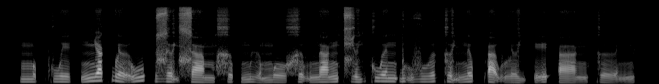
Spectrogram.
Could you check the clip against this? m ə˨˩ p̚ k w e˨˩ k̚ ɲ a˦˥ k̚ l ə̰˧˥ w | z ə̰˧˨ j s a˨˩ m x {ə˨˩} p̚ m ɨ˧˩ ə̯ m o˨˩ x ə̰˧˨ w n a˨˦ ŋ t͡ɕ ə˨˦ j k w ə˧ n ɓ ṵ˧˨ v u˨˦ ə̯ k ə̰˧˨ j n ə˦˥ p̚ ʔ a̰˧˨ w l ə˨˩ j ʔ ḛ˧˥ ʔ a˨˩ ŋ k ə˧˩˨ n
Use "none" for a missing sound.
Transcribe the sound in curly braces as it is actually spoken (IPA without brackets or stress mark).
ə˨˩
